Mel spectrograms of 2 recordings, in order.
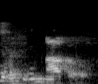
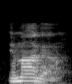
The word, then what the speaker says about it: Imago: is something called, I don't know how to pronounce it, Imago? Right, it's Imago. Imago.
